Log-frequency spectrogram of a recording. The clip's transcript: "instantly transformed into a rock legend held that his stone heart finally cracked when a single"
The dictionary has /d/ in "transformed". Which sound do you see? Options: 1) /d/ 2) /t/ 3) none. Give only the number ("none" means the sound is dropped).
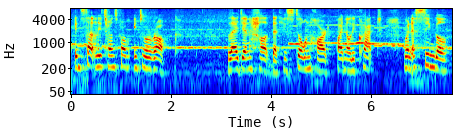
3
